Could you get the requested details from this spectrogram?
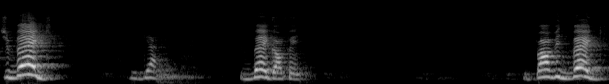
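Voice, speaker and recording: A young woman from France giving casual, excitable commentary while she plays a game online, repeating herself and using slang. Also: high voice, takes it slowly. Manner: slangy teen talk. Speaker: gaming streamer.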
